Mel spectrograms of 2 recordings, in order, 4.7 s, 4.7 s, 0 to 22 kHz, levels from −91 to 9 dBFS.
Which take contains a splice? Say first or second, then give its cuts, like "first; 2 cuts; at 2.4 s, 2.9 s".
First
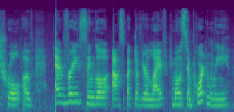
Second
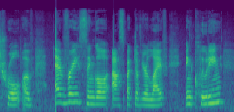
first; 1 cut; at 3.3 s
